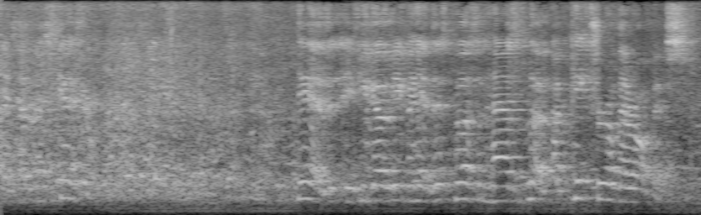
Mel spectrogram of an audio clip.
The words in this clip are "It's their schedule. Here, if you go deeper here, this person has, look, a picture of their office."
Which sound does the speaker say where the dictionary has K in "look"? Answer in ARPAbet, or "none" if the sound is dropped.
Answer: none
